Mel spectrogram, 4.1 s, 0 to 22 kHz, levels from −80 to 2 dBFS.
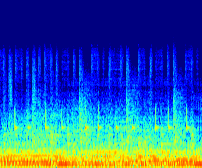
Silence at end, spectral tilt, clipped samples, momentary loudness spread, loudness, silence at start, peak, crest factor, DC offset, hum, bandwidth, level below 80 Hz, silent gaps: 0 s; -9.5 dB/octave; under 0.1%; 3 LU; -20 LUFS; 0 s; -6 dBFS; 10 dB; under 0.1%; none; 7 kHz; -22 dBFS; none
